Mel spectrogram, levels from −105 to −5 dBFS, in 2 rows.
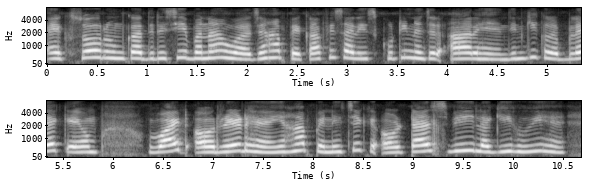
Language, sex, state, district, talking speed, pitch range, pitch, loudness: Hindi, male, Jharkhand, Garhwa, 185 wpm, 295-340 Hz, 310 Hz, -17 LUFS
